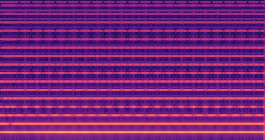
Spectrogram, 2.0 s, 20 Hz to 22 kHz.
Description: Added more instrument wavs
snes_synth_076.wav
